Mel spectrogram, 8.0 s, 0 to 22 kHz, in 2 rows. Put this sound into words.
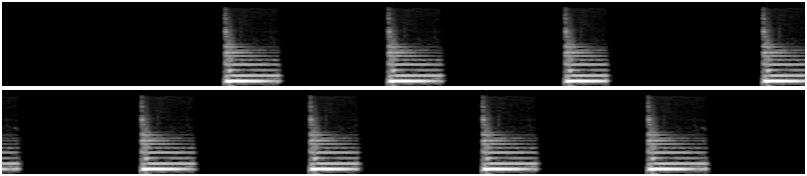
Some plucks with old zither instrument recorded at home, retuned in Ableton.
home-recording, rodentg3, Zither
